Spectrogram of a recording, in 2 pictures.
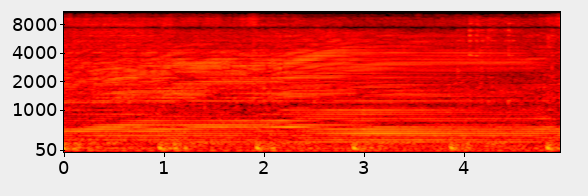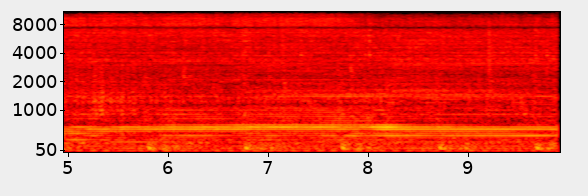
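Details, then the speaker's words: Breville Barista Express BES870SLQ, used 3–4 months, pulling a roughly 25-second programmed shot with good pressure on the gauge: steady low buzzing drone with faint rhythmic throb. Normal espresso pump operation. "that's looking good we've got good pressure the pressure gauge is not much of a variable it's just something to indicate that you have roughly the correct settings"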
